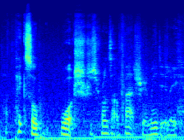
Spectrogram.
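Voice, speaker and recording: A man speaks with a British accent. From Britain. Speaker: game developer streamer. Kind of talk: casual live stream chat while coding. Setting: live stream. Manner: fast; rambling to himself.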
